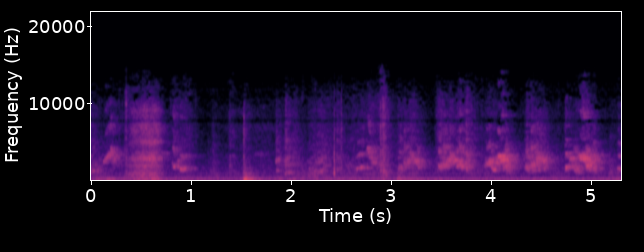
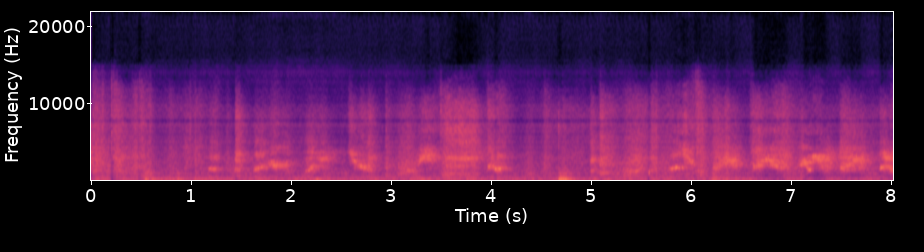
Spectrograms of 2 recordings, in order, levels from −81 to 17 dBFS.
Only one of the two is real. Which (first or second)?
first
